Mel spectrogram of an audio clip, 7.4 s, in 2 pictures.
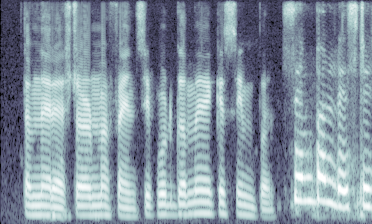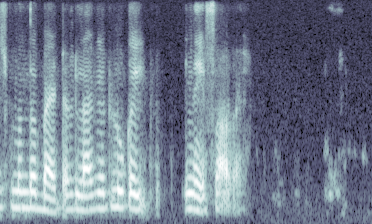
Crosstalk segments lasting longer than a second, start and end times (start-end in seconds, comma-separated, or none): none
